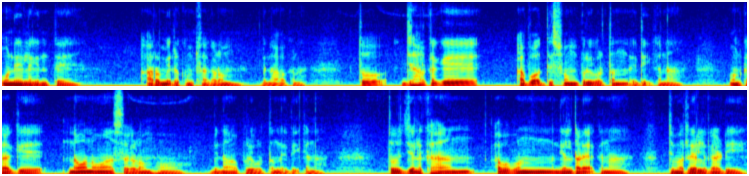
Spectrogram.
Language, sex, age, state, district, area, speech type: Santali, male, 30-45, Jharkhand, East Singhbhum, rural, spontaneous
